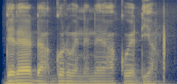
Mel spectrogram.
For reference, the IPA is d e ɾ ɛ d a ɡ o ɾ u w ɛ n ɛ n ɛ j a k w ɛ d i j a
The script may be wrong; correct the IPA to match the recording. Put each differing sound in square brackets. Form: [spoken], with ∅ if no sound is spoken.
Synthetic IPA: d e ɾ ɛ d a ɡ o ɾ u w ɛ n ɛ n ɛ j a k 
